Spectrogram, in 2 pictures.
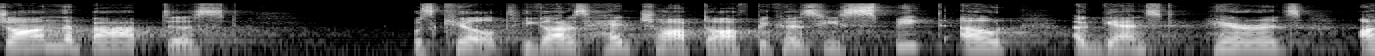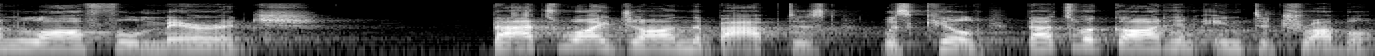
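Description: Raising and projecting his voice, a man speaks at a fairly slow pace. His high pitch has a bright, sharp tone and ordinary pitch variation. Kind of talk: sermon. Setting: church. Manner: earnest, forceful preaching; direct, warning the congregation. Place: church.

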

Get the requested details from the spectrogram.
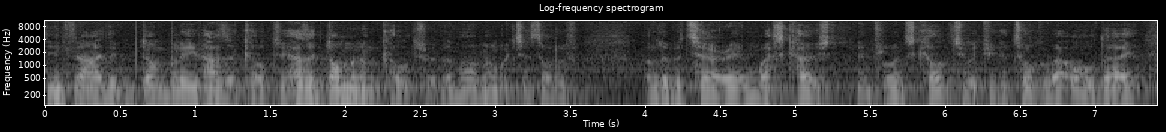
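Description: At a very fast pace, a man with a very deep, low pitch speaks in fairly even intonation over light background noise. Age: 40s. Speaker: government digital director; panelist. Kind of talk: panel talk. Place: meeting room.

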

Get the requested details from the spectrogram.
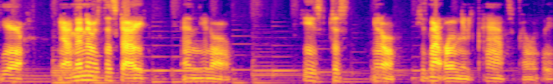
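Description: A man's cartoonish character voice at medium pitch, long, frequent pauses, faint music in the background. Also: moderate pace. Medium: puppet show. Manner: deadpan, agreeable.

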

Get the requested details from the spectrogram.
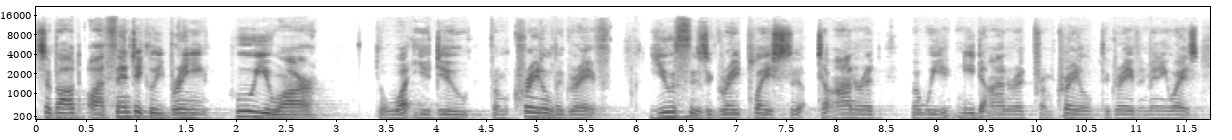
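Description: A man speaks at a moderate pace in a fairly high pitch. His tone is bright and sharp, with fairly even intonation. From Minnesota, St. Paul; Minnesota. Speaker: author and motivational speaker; motivational speaker. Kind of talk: keynote speech. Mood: warm, storytelling. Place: hall. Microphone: podium.

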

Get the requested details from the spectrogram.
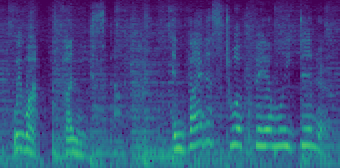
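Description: A woman's upbeat, playful delivery at a moderate pace, with clear music in the background. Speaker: TV host. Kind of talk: comedic TV promo read. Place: home room.

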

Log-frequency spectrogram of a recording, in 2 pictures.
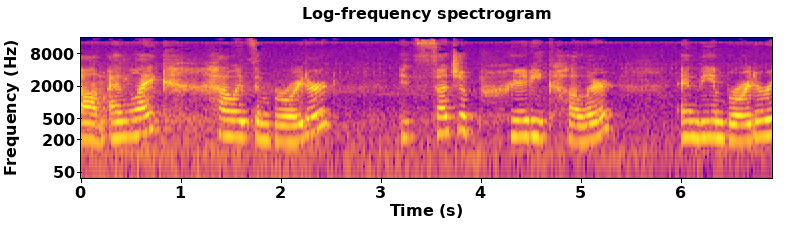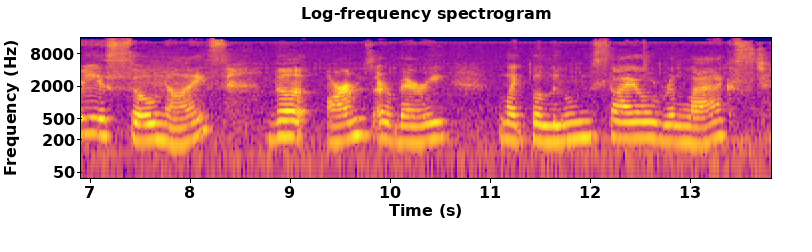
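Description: A woman's fairly high voice at a very slow pace, with ordinary pitch variation over noticeable background noise. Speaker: beauty YouTuber. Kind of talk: haul video monologue. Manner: casual with many fillers.

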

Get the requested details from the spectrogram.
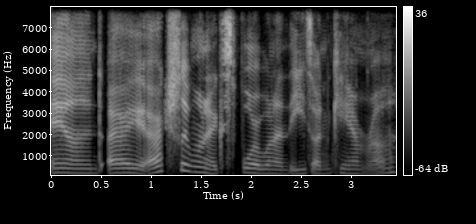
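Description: A woman talks at a moderate pace in a bright, sharp tone. The sound is dry with no echo, over a quiet background. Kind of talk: gameplay commentary.

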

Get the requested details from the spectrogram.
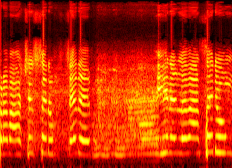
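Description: A woman in a raised, projected voice speaks at a fairly slow pace with an extremely high pitch and monotone, flat intonation, in a dry sound with no echo amid noticeable background noise. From Czech Republic. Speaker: rally co-driver. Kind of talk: rally pace notes read aloud to the driver. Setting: rally car during a stage. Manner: urgent, sharply emphasized warnings (brzda, bacha) at hazards. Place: car. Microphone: helmet.

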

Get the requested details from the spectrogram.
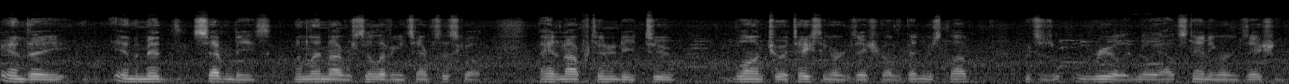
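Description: Over noticeable background noise, a man talks at a fairly quick pace in a monotone, flat intonation, broken by long, frequent pauses. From Texas. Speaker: winemaker; interviewee. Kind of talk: interview. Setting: hotel venue before a dinner. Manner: hesitant, with fillers and repetitions. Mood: relaxed, warm storytelling.

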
